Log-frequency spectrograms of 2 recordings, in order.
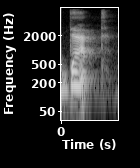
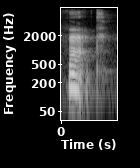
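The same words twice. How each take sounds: First: DAT with a hard d in place of th; Spanish-accented th. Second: Said in the usual way. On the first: Shown as a demonstration. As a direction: say "dat", the th turned into a d. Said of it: "Mister Alvarez says dat instead of that". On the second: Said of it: "instead of".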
